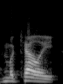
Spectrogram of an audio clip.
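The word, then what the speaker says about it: Maccelli: Matias McKelly Matias McKelly we had to do a little pronunciation check before the show because they weren't sure how to say his last name melli mcki melli but McKelly uh over one and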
